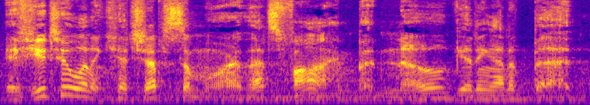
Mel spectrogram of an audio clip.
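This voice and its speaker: An actor playing a firm, fussing doctor in a sci-fi video game. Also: male voice, huge pitch swings, normal speed. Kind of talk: naturalistic video game cutscene acting. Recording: echoey reverb with faint rumble.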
